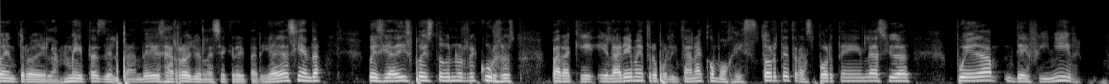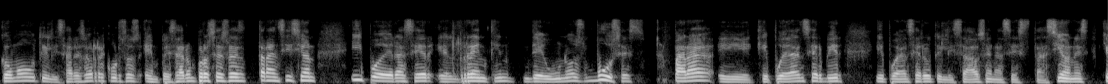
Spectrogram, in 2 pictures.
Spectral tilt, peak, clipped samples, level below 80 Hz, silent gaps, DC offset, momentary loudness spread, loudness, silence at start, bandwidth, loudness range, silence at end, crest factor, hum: -7 dB/octave; 0 dBFS; under 0.1%; -42 dBFS; 17.59-17.65 s; under 0.1%; 7 LU; -17 LUFS; 0 s; 8.8 kHz; 2 LU; 0 s; 16 dB; none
